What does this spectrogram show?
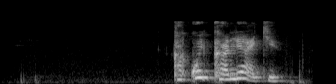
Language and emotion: Russian, angry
